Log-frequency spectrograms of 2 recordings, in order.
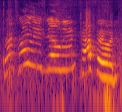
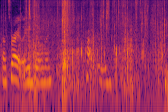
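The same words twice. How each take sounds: First: It is said with drama and flair. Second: It is said plainly, without drama.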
